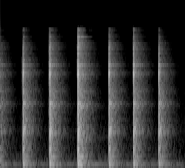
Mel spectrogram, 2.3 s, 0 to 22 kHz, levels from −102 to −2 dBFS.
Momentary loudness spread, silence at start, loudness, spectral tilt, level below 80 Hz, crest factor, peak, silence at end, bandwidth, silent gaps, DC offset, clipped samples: 10 LU; 0 s; -32 LUFS; -2 dB/octave; -62 dBFS; 28 dB; -8 dBFS; 0.25 s; 11.5 kHz; none; under 0.1%; under 0.1%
